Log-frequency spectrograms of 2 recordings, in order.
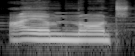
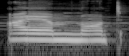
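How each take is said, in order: Both takes have the same delivery.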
